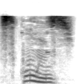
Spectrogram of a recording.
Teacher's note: Z is just a voiced fricative.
